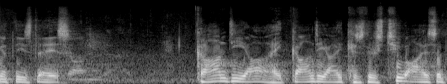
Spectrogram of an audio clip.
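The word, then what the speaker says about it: gondii: Okay, how are you pronouncing it these days? Gandhi. Gandhi. Gandhi eye because there's two eyes at the end which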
